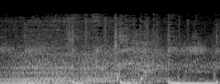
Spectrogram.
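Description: A car crashes into another car and drives away: a loud, continuous roar of engine and road noise with tire skidding and squeal running through the whole burst.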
